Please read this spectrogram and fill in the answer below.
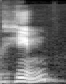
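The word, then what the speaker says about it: hymn: famous poems, আ হিম, উচ্চারণ হিম, on Saint Johns day,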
